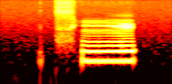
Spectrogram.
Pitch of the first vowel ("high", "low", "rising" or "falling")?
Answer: high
